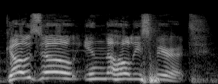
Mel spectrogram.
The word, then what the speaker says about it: Gozo: Gozo. – Did I say that right? – Yes.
